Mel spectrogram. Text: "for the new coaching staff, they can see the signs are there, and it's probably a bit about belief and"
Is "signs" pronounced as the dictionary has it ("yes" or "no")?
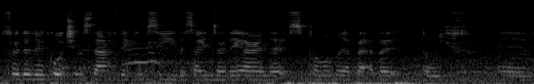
yes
